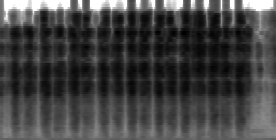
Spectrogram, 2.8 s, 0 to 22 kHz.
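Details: Old offside front wheel bearing from a Ford Fiesta XR2, spun by hand before replacement: a gritty rasping roughness pulsing about four times a second then fading, a worn wheel bearing; the new bearing is silent.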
